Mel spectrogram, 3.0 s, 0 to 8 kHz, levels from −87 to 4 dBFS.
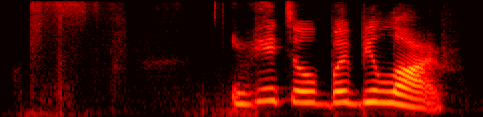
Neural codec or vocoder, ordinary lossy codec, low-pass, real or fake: codec, 16 kHz, 0.5 kbps, X-Codec, WavLM features, trained on Multilingual LibriSpeech; none; none; fake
